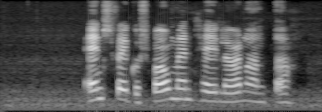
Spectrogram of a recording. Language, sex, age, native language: Icelandic, female, 40-49, Icelandic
